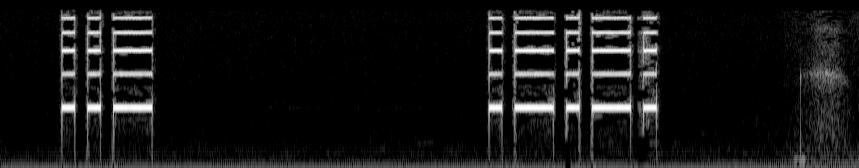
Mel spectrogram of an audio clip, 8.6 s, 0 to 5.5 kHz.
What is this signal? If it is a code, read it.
Morse code, heard as a keyed tone, about 9 wpm, 840 Hz. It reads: U <AR>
